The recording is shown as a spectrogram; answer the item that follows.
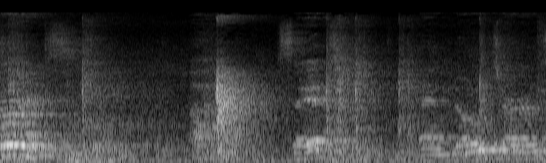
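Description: Indistinct voices of actors speaking on a stage, echoing in a large hall, with a single sharp knock about a second and a half in.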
